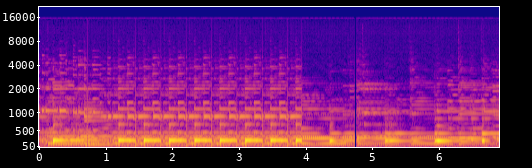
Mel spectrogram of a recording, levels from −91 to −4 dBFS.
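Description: Gaps at joins of encoded pieces break the sound at 0.72 s, a 9.1 ms dropout, and again from 4.72 to 4.76 s, a 32 ms silence. The spacing of exactly 4.0 s suggests the audio was encoded as separate pieces about that long and joined untrimmed, leaving each encoder's start-up delay and last-frame padding in place. The sound drops away with smeared edges, then resumes exactly where it left off. A broken-record loop runs from 1.44 to 3.93 s, where a 380 ms fragment repeats back to back seven times. The repeats are exact copies, so the sound stutters in place instead of moving forward, and whatever should have played across those two and a half seconds never arrives. The likely cause is a stall in the player, encoder or stream that kept resending the last fragment it held.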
